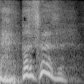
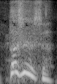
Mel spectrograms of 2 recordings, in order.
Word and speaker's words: Azusa: Did you know that Azusa sounds like a sneeze? – Yeah. – Azusa. Azusa. – Did you know that Azusa? I didn't know this until recently. A-Z-U-S-A, right? That's how you spell it.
